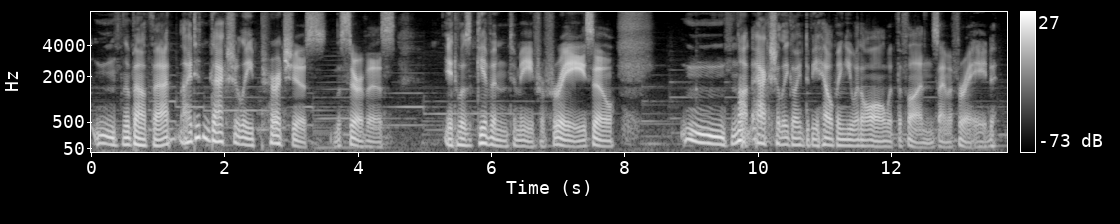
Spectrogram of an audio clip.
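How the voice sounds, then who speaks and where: Male game streamer: low, gravelly, unhurried and musing, game music behind. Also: big pitch swings, a bit bright. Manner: measured, musing. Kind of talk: casual in-character game commentary.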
